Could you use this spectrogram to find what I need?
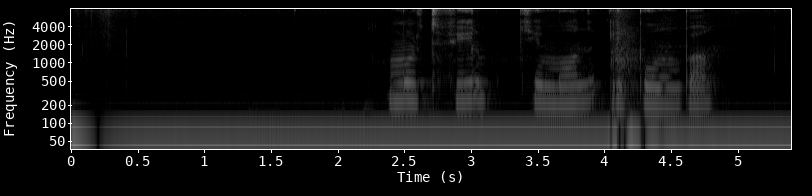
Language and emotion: Russian, sad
